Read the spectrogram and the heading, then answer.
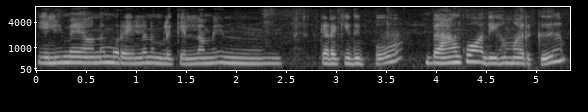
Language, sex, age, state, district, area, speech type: Tamil, female, 18-30, Tamil Nadu, Thanjavur, rural, spontaneous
